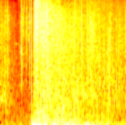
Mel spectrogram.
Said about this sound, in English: Whoa, pretty big explosion for such a small-looking grenade.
